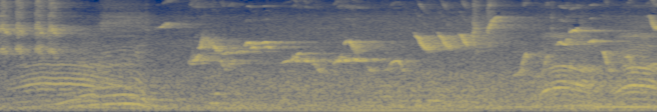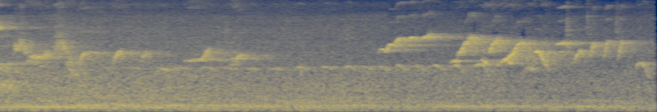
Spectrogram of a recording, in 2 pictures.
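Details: White-rumped shama of the Aceh type, described as a fighter bird in full form, singing rich varied whistled phrases: rising and falling slurs, sharp upslurs and quick trills, with a few lower throaty notes at the start and steady background hum.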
